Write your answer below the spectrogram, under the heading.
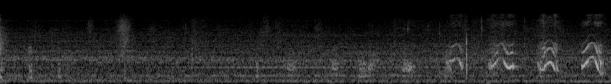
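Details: Week-old puppies grown anxious as they wait for their mother; after a quiet stretch with faint stirring, a run of four short high whimpers about half a second apart closes the clip.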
